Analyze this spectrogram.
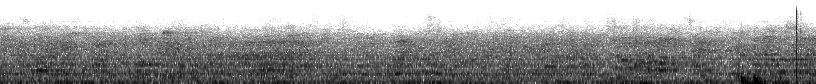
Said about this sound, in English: Slapped the taste out of his mouth.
